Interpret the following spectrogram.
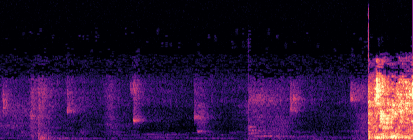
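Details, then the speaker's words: Electric geyser whose water flow was low, after cleaning the lines with a wire and refitting the PVC connection to the inlet, angle valve opened: a few quiet taps, then a strong steady rush of water; normal full flow at the outlet. "Guys आप देख सकते हैं कि अब ये PVC connection लगाने के बाद में आउटलेट से पानी पूरा फुल आ रहा है, पानी पूरी तरीके से आ रहा है।"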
